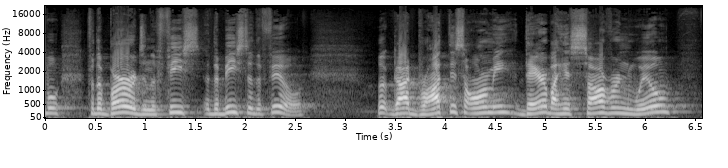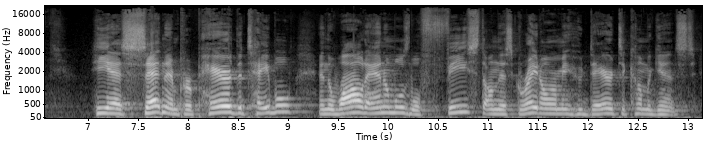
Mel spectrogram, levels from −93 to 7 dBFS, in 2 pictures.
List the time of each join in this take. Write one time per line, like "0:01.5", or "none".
0:07.7
0:10.2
